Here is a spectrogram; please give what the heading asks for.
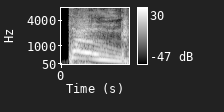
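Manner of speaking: loud, high, booming "boom"; big imitated crash; crash noise. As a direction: explode on the word as the impact.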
